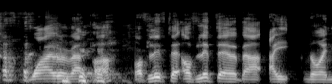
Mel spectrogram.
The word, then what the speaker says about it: Wairarapa: Oh, I probably don't even pronounce it right. It's Wairarapa.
